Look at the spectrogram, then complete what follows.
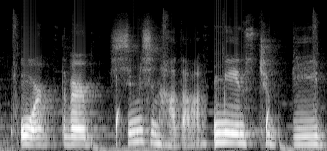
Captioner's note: speaking in Korean; speaks in Korean; bubble bursting; bubble popping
